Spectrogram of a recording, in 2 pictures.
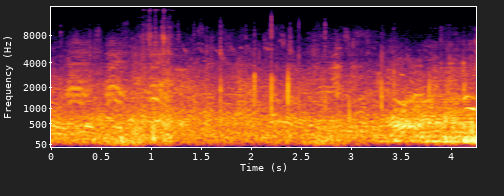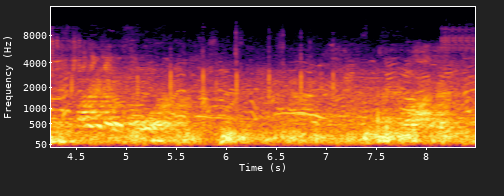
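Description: Indistinct chatter from spectators and nearby people, with voices talking more clearly and a little louder from about three and a half seconds in, and faint scattered clicks.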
